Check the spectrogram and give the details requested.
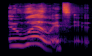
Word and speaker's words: UwU: lot of people, so they started pronouncing it as a word. We're so accustomed to hearing it out loud now, like we're so accustomed to saying it. UwU, UwU is a word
